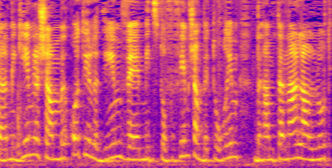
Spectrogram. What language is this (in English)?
Hebrew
